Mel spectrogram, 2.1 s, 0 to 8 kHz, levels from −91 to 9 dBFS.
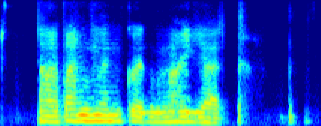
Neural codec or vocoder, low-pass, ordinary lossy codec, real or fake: codec, 16 kHz, 1 kbps, FreqCodec, smaller model; none; none; fake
